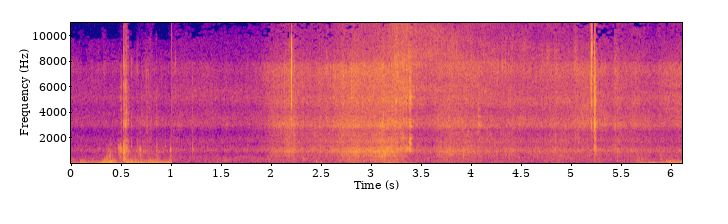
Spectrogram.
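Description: Low rumble of wind on the microphone out on a boat, dropping away abruptly about a second in and returning near the end, with a faint hiss of open water between and three sharp clicks.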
